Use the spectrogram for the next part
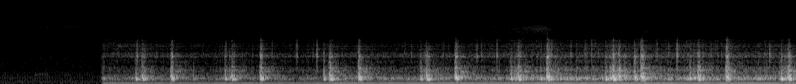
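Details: Regular heart sounds at about 66 beats a minute, with the first sound split into two close parts: true splitting of the first heart sound in right bundle branch block.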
